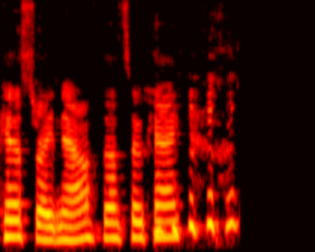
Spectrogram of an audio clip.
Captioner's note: laughs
